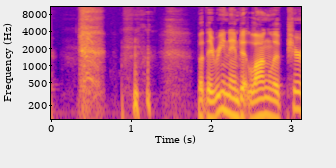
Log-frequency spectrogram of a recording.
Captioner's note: laughs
